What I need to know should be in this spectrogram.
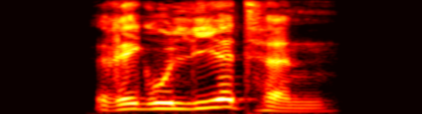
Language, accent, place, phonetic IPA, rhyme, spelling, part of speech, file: German, Germany, Berlin, [ʁeɡuˈliːɐ̯tn̩], -iːɐ̯tn̩, regulierten, adjective / verb, De-regulierten.ogg
- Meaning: inflection of regulieren: 1. first/third-person plural preterite 2. first/third-person plural subjunctive II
